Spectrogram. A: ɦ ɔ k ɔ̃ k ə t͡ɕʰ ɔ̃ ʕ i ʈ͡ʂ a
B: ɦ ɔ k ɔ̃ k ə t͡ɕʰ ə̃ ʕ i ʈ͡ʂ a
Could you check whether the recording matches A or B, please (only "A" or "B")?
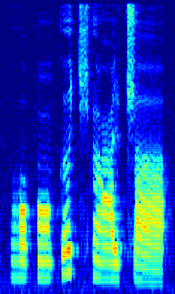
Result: B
